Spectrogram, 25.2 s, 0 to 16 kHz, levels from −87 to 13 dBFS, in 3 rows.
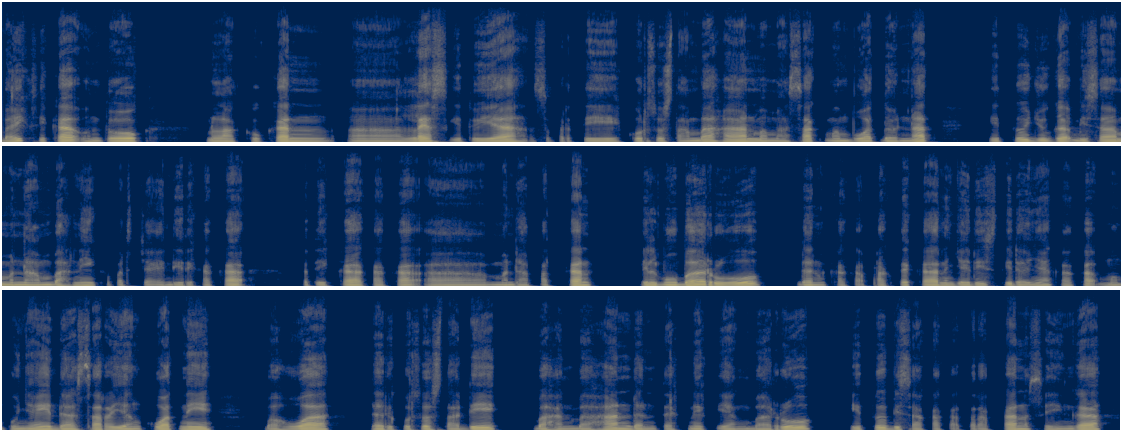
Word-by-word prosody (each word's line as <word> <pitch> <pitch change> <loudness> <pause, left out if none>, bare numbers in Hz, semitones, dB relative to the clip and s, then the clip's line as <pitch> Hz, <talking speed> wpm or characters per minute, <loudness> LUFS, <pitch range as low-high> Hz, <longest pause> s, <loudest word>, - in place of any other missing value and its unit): baik 195 +5 +1
sih 155 -4 -10
Kak, 180 -3 +5
untuk 115 -1 +3 0.4
melakukan, 140 +6 +1 0.2
eee, 115 0 -3
les 145 0 +6
gitu 110 -1 -8
ya, 110 +4 +6 0.2
seperti 105 -4 -5
kursus 110 -1 -4
tambahan 130 +5 +2
memasak 110 +4 -1
membuat 110 -1 -1
donat, 105 +10 +2 0.5
itu 110 +9 -5
juga 125 +3 +2
bisa 115 +3 +1
menambah 110 -1 +1
nih 145 -1 0
kepercayaan 105 -1 -10
diri 105 - -5
Kakak, 125 +3 0 0.5
ketika 115 +3 0
Kakak, 110 0 -3
eee, 105 0 -3
mendapatkan 105 +7 0 0.4
ilmu 110 -1 +3
baru 150 0 +6 0.3
dan 110 -2 -2
Kakak 105 0 -13
praktekkan. 125 +1 -1
Jadi 115 +5 -1
setidaknya 120 0 -3
Kakak 130 +7 -4
mempunyai 115 +3 0
dasar 110 +5 0
yang 115 -2 +2
kuat 135 0 +3
nih, 135 -3 +3 0.3
bahwa 115 +8 +4 0.3
dari 105 0 -2
kursus 105 -2 -2
tadi, 140 - +2 0.3
bahan-bahan 105 - 0
dan 115 -2 -2
teknik 110 0 -7
yang 100 -1 -5
baru 135 - +2 0.3
itu 165 +10 -1
bisa 115 -5 -4
Kakak 105 0 -13
terapkan, 135 +10 -1
sehingga, 130 +6 +1
115 Hz, 130 wpm, -25 LUFS, 105-135 Hz, 0.5 s, les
